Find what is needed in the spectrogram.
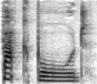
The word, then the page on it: backboard: British English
